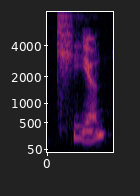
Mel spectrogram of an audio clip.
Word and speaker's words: Kean: just said it was introduced by Senator M Kean I'm told it's pronounced and our own Senator Bob Smith um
